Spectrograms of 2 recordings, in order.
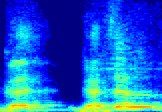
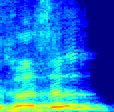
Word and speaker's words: ghazal: will find it that since you said gazal or something like that that is why I I pointed out what is anupta so you correct this aspect it's it's very simple it is Ghazal so it has to be pronounced like one only okay number one number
